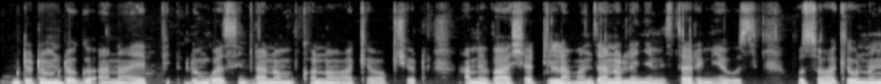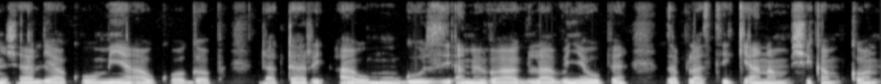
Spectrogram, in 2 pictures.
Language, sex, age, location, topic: Swahili, male, 18-24, Kisumu, health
